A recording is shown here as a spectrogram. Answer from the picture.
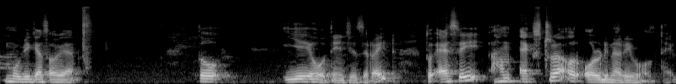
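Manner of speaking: ordinary delivery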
